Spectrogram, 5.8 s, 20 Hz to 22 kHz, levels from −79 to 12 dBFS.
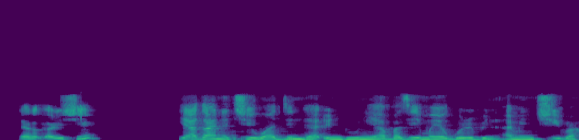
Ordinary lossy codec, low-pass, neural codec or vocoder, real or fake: AAC, 32 kbps; 7.2 kHz; none; real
